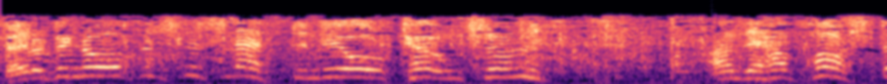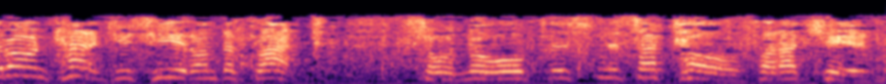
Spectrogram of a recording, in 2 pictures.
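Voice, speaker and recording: An actor playing a wily, mercenary Scottish sedan-chair carrier in a period radio drama. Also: male voice, very high voice, moderate pace. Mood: brisk, grumbling. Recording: dull radio drama, clear background noise.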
